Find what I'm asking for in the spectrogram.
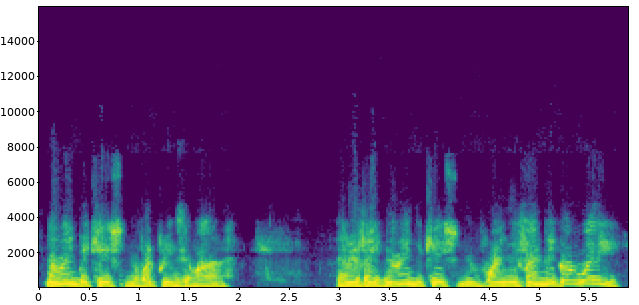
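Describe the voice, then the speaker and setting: An actor playing a weary, kindly older family doctor who grumbles in an avuncular way, in a radio drama. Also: male voice, a little high, brisk, dry recording, close to an everyday voice. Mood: grave. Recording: dull lo-fi vintage radio broadcast.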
